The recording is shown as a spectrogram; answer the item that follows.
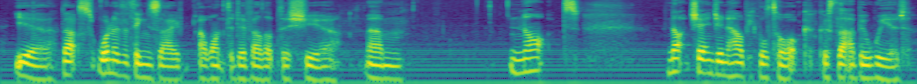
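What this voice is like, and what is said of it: Broad northern English accent. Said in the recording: “you can hear my accent now, and I'm still pretty broadly northern ... Proper northern.”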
